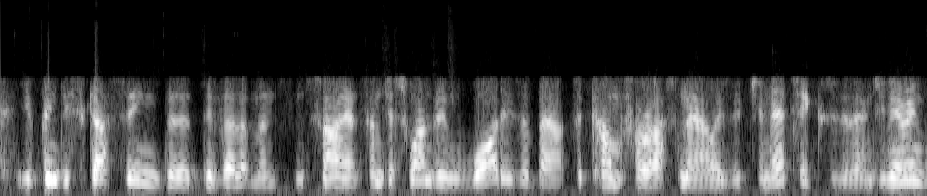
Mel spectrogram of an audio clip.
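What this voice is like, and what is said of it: British accent. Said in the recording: “I love your accent... it's not an L.A. accent... It is from the UK.”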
